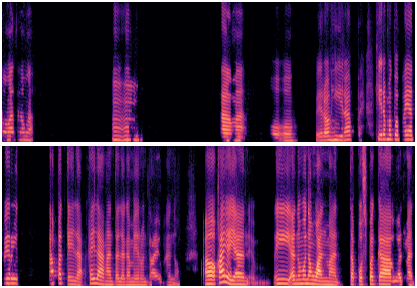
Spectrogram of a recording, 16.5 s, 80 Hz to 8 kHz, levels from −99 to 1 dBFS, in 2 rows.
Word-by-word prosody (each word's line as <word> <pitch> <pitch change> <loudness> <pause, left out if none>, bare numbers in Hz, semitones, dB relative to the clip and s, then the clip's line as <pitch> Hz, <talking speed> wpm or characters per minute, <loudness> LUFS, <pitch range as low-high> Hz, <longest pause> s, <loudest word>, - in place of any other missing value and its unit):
Oo 225 - -9
nga, 225 - -1
tama. 220 -2 -10 1.6
Mm. 230 0 -8 1.6
Tama. 200 -1 -1 0.7
Oo. 185 0 -7 0.4
Pero 210 +1 -1
ang 220 - -7
hirap, 230 +1 -4 0.5
hirap 260 -1 0
magpapayat 245 -1 -2
pero 260 0 0 0.7
dapat 235 +3 +1
kaila 205 -5 -4 0.2
kailangan 215 -8 +1
talaga 175 -1 -5
mayro'n 175 -1 -6
tayong 170 0 -9
ano. 195 +8 -13 0.6
Oo, 230 0 +9
kaya 310 -2 +8
'yan. 210 -1 +4 0.6
I-ano 235 -1 +1
mo 240 - +2
ng 230 -2 +3
1 195 -3 +7
month 180 -3 -2 0.2
tapos 195 -1 -1
'pagka 210 -1 +5
1 195 0 -4
month 175 -2 -2
215 Hz, 115 wpm, -21 LUFS, 190-235 Hz, 1.6 s, Oo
